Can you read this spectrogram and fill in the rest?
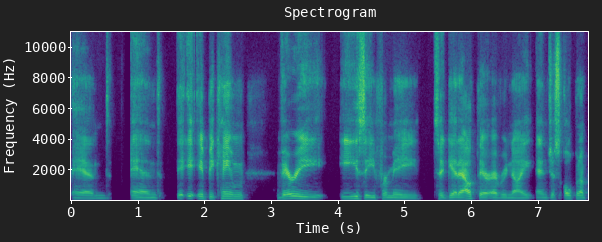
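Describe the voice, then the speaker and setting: A man with a fairly low voice talks in a reflective, conversational interview style. He feels his way into each point, often repeating a word or two before moving on, like a podcast guest thinking aloud. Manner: halting, repeats words as he builds points. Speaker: podcast guest, show host.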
